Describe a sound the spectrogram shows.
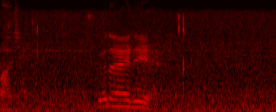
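A man speaks calmly and briefly.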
